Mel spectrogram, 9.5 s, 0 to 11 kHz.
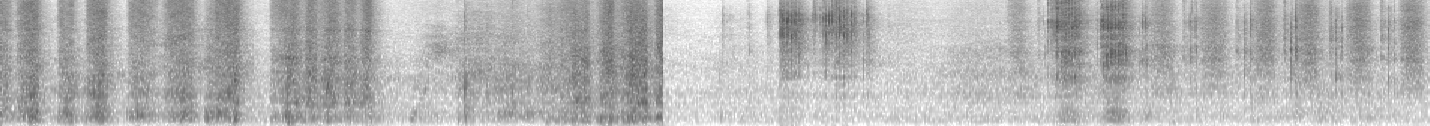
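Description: Repeated brushing strokes across cloth fabric on a Toyota Celica ZZT231 car seat, a quick scratchy rhythm of close, fairly loud sweeps with a short pause midway.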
